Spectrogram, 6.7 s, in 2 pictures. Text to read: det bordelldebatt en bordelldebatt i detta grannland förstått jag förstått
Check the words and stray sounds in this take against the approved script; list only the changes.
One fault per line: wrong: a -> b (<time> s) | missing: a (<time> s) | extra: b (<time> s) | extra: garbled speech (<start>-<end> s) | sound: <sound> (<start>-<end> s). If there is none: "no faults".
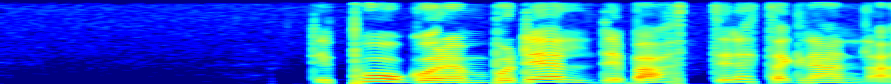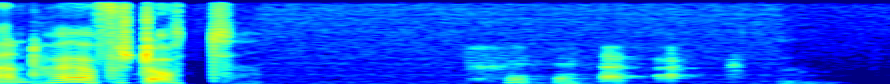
wrong: bordelldebatt -> pågår (1.2 s)
wrong: förstått -> har (3.5 s)
sound: laugh (5.1-6.1 s)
